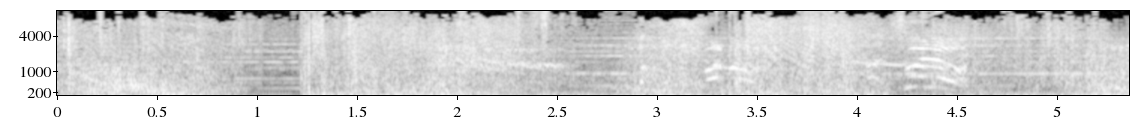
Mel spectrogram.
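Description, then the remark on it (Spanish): Loud missile explosions striking a tree roar and rumble continuously, with a sudden massive blast after a brief lull and crashing debris clattering down, while cries rise through the chaos. “¡Los misiles han dado en el blanco!”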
